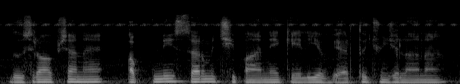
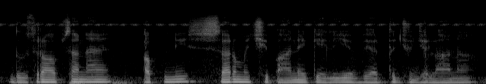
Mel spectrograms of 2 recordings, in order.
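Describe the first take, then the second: Both takes have the same delivery.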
